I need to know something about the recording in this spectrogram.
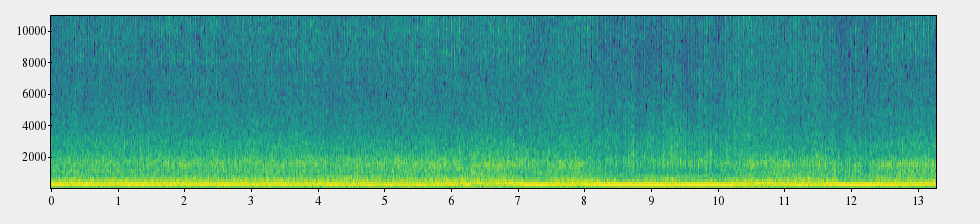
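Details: Free roadside MTD push mower with low fuel and air box refitted: loud, steady high-pitched drone at one even speed with no surging, misses or knocks. The mower engine runs smoothly.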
